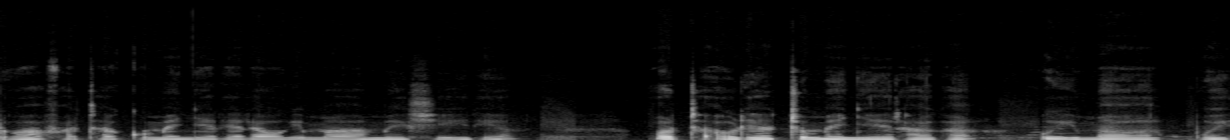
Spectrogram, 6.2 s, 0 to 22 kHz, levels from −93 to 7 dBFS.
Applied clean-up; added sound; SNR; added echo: none; none; none; none.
